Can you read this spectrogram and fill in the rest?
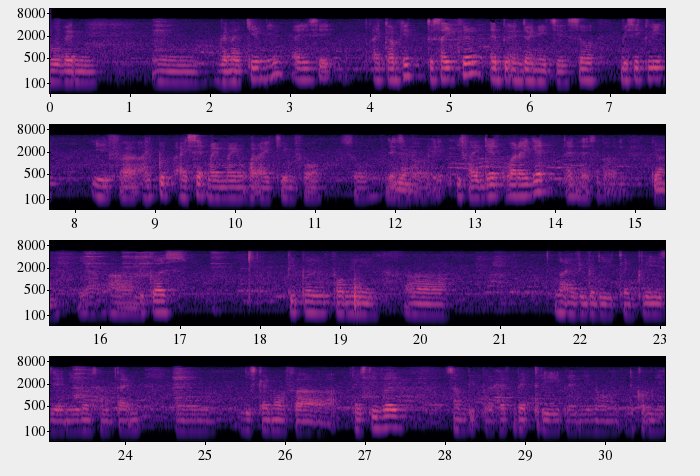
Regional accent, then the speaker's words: Singapore; we are Singaporean

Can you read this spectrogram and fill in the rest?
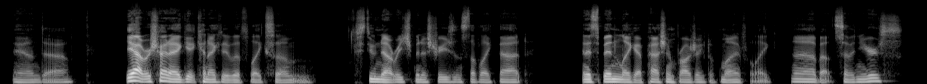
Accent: California, United States; moved away as an adult; now in Washington, D.C., United States; I grew up in California and, uh, moved to D C around twelve years ago

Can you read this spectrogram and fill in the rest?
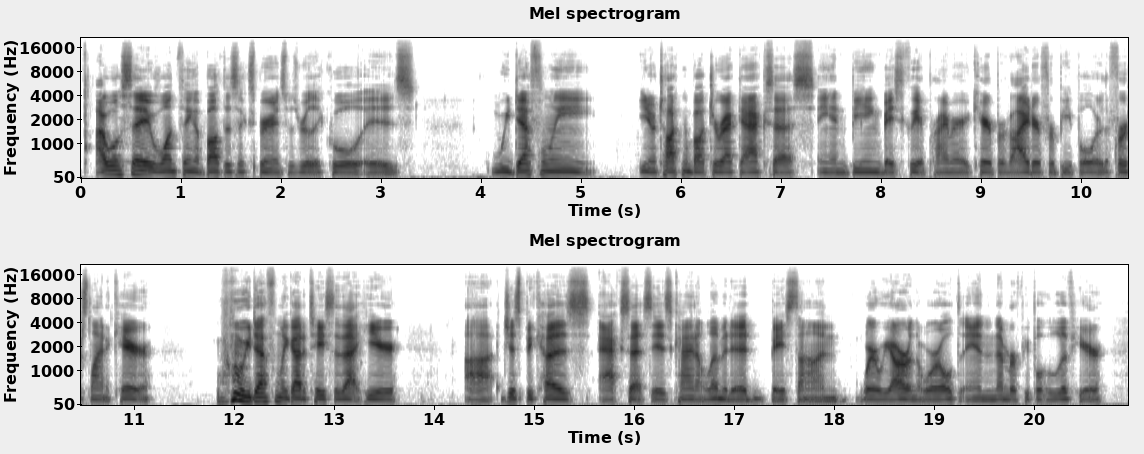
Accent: New Hampshire, United States; moved away as an adult; also born or lived in upstate New York; now in Southeast Alaska, United States; I am from New Hampshire.

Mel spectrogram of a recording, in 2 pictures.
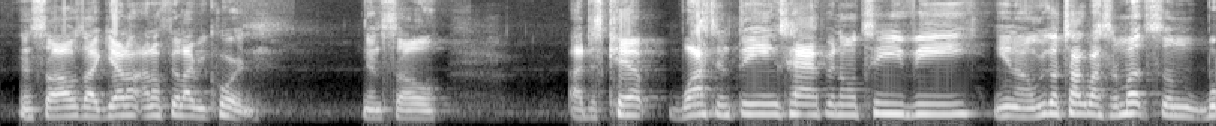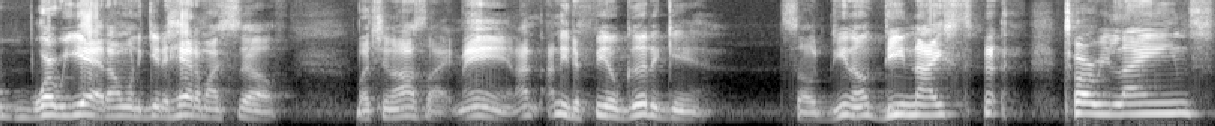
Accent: Oklahoma City, Oklahoma, United States; moved away; my hometown, Oklahoma City

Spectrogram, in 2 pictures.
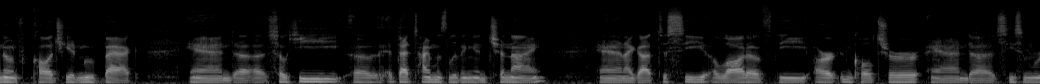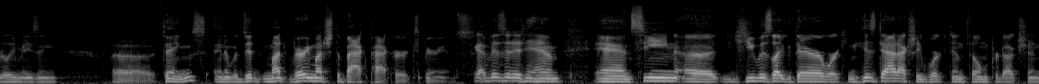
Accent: Seattle, Washington, United States; moved away as an adult; now in Mumbai, India; I'm originally from Seattle, Washington, born and raised

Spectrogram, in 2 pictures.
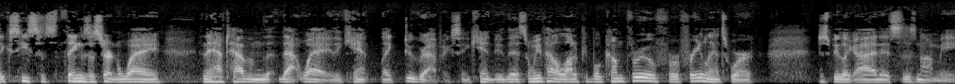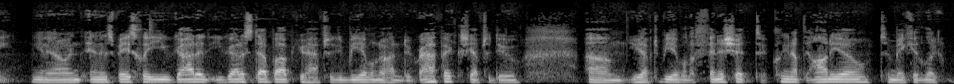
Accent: Kansas, United States; I grew up in Kansas

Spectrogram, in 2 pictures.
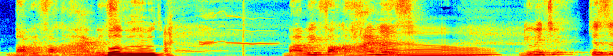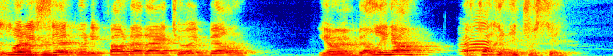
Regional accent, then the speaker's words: Barrington, Rhode Island, United States; I grew up in Barrington

